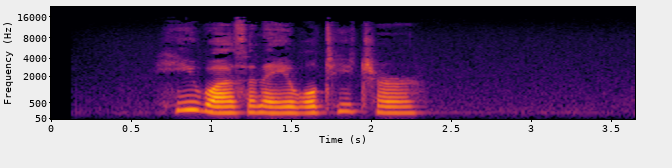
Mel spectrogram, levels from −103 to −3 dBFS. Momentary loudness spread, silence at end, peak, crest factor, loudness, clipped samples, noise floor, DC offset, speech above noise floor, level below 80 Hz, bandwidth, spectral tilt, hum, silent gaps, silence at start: 13 LU; 1.35 s; -10 dBFS; 24 dB; -30 LUFS; under 0.1%; -69 dBFS; under 0.1%; 40 dB; -86 dBFS; 15 kHz; -5.5 dB/octave; none; none; 0.8 s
